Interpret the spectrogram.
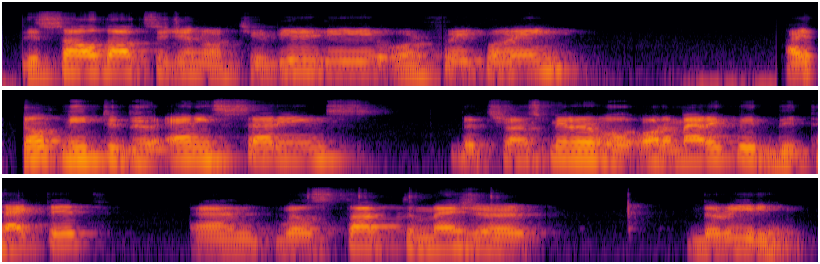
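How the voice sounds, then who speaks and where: A man's voice: fairly high pitch, a bit bright, low-quality recording. A man in his thirties from Bulgaria, whose first language is Turkish, speaking carefully as a guest on a video call and demonstrating equipment from his home office. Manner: careful, explanatory, handles equipment while talking. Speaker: product specialist guest. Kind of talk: technical demo and interview talk. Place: small home office, indoors. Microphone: webcam on video call.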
